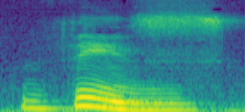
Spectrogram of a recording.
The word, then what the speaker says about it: this: Chúng ta đặt lưỡi ở giữa hai răng này.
